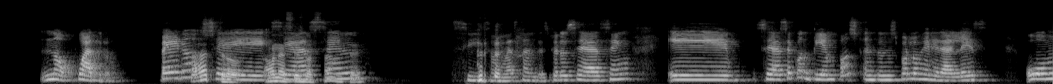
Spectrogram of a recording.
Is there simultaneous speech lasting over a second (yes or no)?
yes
